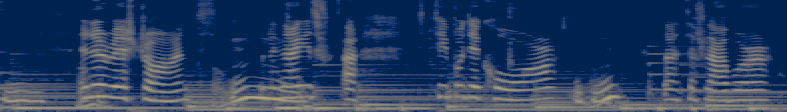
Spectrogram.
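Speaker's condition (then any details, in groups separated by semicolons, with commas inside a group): Down syndrome; described as a learning disability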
